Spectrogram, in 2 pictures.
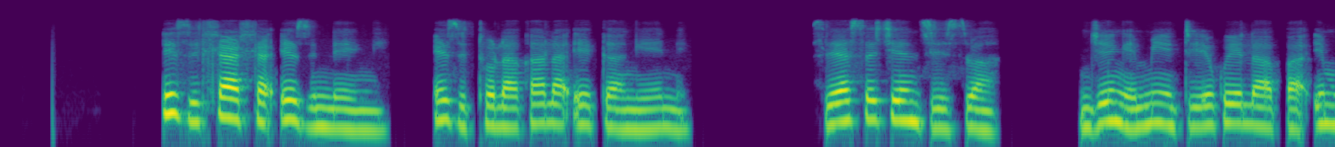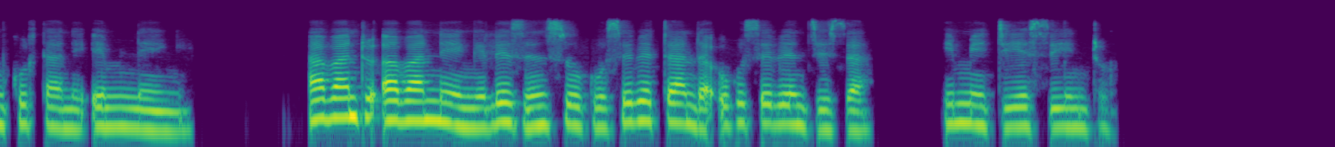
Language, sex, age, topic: North Ndebele, female, 50+, health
